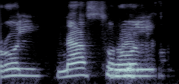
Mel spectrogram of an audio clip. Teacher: फिर नून को स्वाद से मिलाया हमने तो आवाज आएगी नस, नून बारीक पड़ा जाएगा और स्वाद को मोटा पड़ा जाएगा। नस, फिर रॉ को लाम से मिलाया और रुल, नसरुल, मोटा पड़ा जाएगा रा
